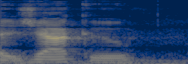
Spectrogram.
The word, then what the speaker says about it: Jakku: Jakku, I think is how they've been pronouncing? – Yeah, Jakku. – Yeah, Jakku, which is...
